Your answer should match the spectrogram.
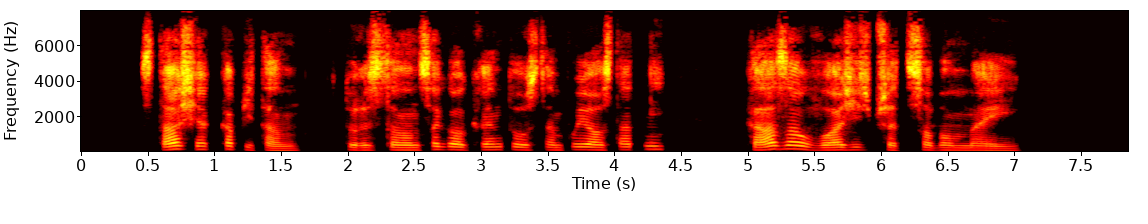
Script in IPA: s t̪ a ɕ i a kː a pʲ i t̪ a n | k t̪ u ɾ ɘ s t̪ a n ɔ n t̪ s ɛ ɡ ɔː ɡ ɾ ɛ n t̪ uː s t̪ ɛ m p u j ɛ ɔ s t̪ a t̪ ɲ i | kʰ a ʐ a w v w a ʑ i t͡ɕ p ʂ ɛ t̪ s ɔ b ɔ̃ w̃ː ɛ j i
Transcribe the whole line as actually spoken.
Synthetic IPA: s t̪ a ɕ j a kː a pʲ i t̪ a n | k t̪ u ɾ ɘ s t̪ a n ɔ n t̪ s ɛ ɡ ɔː k ɾ ɛ n t̪ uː s t̪ ɛ m p u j ɛ ɔ s t̪ a t̪ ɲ i | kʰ a z a w v w a ʑ i t͡ɕ p ʂ ɛ t̪ s ɔ b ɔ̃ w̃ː ɛ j i

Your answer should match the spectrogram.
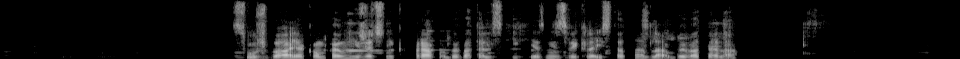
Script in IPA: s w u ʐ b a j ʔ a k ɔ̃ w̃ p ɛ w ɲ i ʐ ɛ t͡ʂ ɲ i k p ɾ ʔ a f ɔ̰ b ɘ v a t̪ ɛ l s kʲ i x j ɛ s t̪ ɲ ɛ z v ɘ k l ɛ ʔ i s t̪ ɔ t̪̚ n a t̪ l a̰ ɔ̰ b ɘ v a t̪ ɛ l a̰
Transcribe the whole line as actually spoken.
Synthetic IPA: s w u ʐ b a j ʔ a k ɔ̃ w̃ p ɛ w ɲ i ʐ ɛ t͡ʂ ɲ i k p ɾ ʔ a f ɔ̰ b ɘ v a t̪ ɛ l s kʲ i x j ɛ s t̪ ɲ ɛ z v ɘ k l ɛ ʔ i s t̪ ɔ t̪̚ n a d̪ l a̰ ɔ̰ b ɘ v a t̪ ɛ l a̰

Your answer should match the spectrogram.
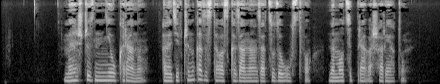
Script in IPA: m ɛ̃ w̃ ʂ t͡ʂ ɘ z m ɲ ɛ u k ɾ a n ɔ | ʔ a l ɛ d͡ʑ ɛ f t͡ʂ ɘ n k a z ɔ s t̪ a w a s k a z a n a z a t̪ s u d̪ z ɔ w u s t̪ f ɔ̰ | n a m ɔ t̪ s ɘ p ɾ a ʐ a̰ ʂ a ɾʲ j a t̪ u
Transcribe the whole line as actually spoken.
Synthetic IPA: m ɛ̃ w̃ ʂ t͡ʂ ɘ z n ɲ ɛ u k ɾ a n ɔ | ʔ a l ɛ d͡ʑ ɛ f t͡ʂ ɘ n k a z ɔ s t̪ a w a s k a z a n a z a t̪ s u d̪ z ɔ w u s t̪ f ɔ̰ | n a m ɔ t̪ s ɘ p ɾ a v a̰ ʂ a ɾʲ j a t̪ u

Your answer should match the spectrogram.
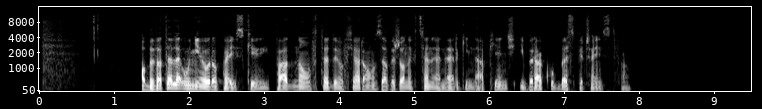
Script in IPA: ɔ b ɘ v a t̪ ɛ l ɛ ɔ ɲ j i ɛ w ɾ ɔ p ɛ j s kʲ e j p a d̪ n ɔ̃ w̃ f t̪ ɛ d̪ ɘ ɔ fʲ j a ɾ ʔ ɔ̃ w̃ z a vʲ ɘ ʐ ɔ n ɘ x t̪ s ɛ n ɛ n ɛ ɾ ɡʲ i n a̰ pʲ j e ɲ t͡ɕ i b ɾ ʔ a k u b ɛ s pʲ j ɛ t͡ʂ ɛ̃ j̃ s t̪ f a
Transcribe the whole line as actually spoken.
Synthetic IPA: ɔ b ɘ v a t̪ ɛ l ɛ u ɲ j i ɛ w ɾ ɔ p ɛ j s kʲ e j p a d̪ n ɔ̃ w̃ f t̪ ɛ d̪ ɘ ɔ fʲ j a ɾ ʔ ɔ̃ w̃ z a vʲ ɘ ʐ ɔ n ɘ x t̪ s ɛ n ɛ n ɛ ɾ ɡʲ i n a̰ pʲ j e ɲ t͡ɕ i b ɾ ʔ a k u b ɛ s pʲ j ɛ t͡ʂ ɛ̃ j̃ s t̪ f a

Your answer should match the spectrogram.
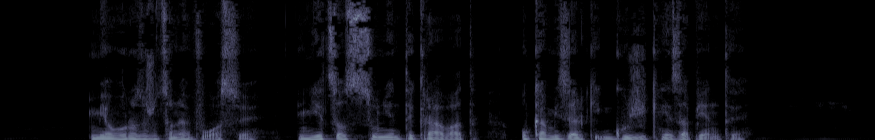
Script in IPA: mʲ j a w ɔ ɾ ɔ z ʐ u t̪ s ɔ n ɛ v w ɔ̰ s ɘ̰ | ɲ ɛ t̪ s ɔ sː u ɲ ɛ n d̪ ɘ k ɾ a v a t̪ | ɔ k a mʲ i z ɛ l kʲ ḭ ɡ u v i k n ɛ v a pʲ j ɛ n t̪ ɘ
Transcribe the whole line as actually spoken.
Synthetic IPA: mʲ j a w ɔ ɾ ɔ z ʐ u t̪ s ɔ n ɛ v w ɔ̰ s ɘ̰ | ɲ ɛ t̪ s ɔ sː u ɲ ɛ n t̪ ɘ k ɾ a v a t̪ | u k a mʲ i z ɛ l kʲ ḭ ɡ u ʑ i k ɲ ɛ z a pʲ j ɛ n t̪ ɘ

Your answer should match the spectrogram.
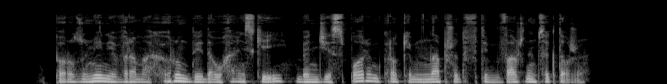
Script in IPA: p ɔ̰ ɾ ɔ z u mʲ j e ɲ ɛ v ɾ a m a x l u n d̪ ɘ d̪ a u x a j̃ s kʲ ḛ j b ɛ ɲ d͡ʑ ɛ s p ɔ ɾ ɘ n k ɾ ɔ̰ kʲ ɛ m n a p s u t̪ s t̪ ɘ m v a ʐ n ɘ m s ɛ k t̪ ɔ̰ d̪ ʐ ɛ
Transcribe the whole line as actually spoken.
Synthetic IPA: p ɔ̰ ɾ ɔ z u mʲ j e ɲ ɛ v ɾ a m a x ɾ u n d̪ ɘ d̪ a w x a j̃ s kʲ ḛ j b ɛ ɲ d͡ʑ ɛ s p ɔ ɾ ɘ m k ɾ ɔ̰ kʲ ɛ m n a p ʂ u t̪ f t̪ ɘ m v a ʐ n ɘ m s ɛ k t̪ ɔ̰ ʐ ɛ

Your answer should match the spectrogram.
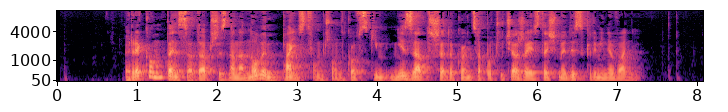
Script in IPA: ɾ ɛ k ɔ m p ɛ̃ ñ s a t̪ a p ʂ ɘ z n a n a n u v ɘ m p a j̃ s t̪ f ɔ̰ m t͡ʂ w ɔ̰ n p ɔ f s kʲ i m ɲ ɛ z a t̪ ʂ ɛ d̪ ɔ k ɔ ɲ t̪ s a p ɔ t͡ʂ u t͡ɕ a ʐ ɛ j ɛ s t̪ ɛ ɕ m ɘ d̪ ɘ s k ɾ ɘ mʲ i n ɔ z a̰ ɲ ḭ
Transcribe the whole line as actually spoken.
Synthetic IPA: ɾ ɛ k ɔ m p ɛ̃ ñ s a t̪ a p ʂ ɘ z n a n a n ɔ v ɘ m p a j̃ s t̪ f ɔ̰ m t͡ʂ w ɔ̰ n k ɔ f s kʲ i m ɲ ɛ z a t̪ ʂ ɛ d̪ ɔ k ɔ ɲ t̪ s a p ɔ t͡ʂ u t͡ɕ a ʐ ɛ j ɛ s t̪ ɛ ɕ m ɘ d̪ ɘ s k ɾ ɘ mʲ i n ɔ v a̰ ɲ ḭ

